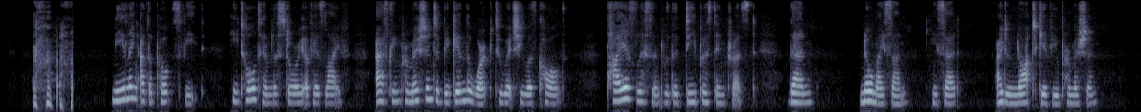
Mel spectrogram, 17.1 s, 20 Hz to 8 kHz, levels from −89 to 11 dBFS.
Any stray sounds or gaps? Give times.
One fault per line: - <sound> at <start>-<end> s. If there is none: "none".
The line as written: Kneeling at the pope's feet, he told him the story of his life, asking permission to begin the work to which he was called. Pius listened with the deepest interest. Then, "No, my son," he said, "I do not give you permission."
- laugh at 0.5-1.1 s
